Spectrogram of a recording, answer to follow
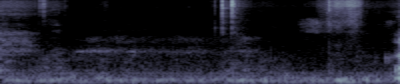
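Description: Near silence with one short, sharp click about a second in, and a faint brief noise just before the end.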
